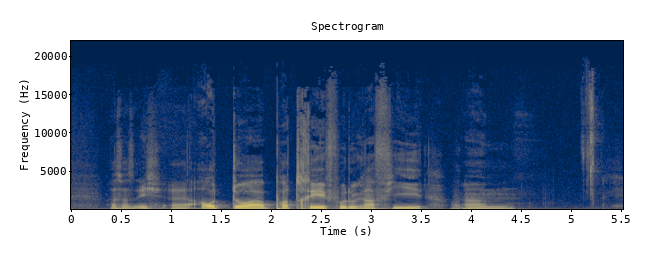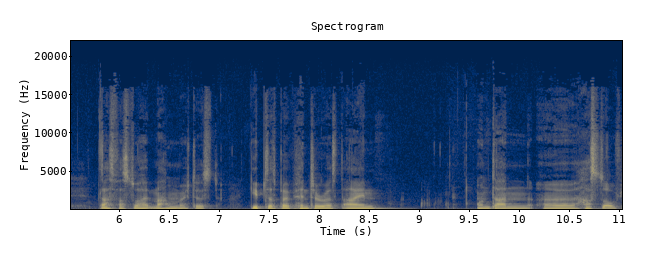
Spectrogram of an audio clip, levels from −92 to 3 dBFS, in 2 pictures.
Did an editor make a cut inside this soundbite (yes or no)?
yes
